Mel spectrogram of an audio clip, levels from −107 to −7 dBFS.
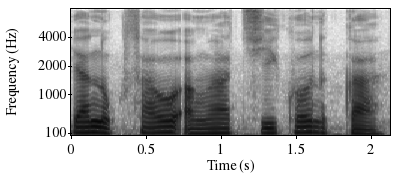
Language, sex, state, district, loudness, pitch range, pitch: Garo, male, Meghalaya, South Garo Hills, -16 LUFS, 105-125 Hz, 110 Hz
